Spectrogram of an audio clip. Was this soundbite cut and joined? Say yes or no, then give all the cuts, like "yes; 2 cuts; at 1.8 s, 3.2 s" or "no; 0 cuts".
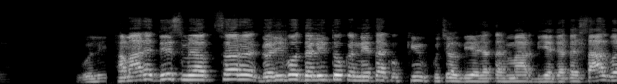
yes; 1 cut; at 1.0 s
